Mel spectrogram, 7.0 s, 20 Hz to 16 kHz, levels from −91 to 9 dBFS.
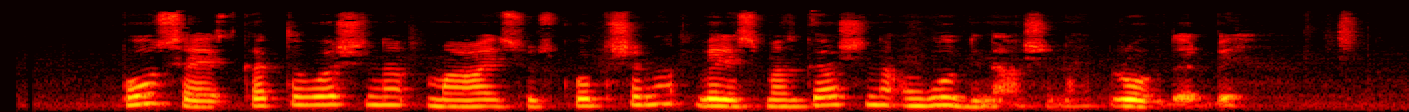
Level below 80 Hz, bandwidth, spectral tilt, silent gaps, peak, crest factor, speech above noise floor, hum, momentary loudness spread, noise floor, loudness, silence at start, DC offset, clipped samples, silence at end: -86 dBFS; 11 kHz; -4.5 dB/octave; none; -10 dBFS; 20 dB; 27 dB; none; 12 LU; -55 dBFS; -28 LUFS; 0.6 s; under 0.1%; under 0.1%; 0.3 s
